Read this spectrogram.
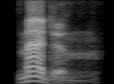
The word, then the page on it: madam: British English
